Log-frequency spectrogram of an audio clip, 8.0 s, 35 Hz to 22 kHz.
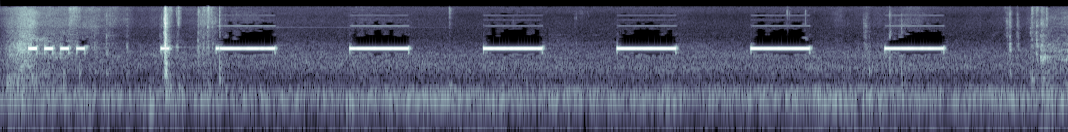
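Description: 2012 Honda Ridgeline's dashboard warning chime, with the ignition on and the engine not yet running. A quick run of short chime pulses comes first, then a single click, then six steady beeps about a second apart.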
